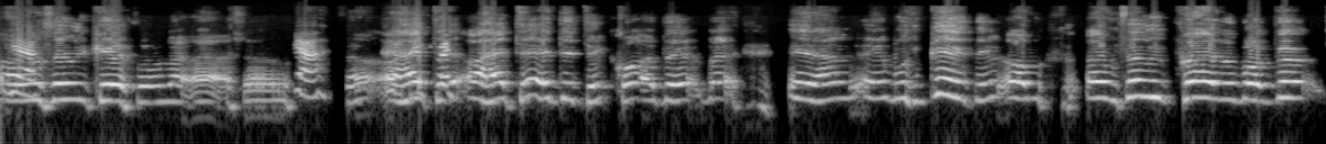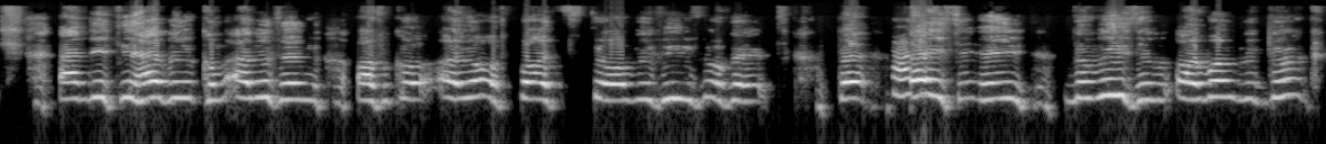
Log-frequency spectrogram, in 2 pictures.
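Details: Adult male with cerebral palsy, real, whose speech is largely unintelligible to automatic transcription; he reports he cannot say some words. Dysarthria (cerebral palsy).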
